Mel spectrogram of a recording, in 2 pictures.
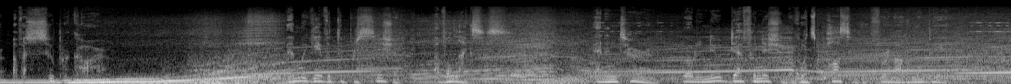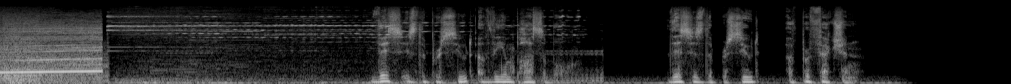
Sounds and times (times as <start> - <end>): Speech: 0.0 - 1.2, 2.8 - 5.1, 5.9 - 9.5, 13.8 - 16.2, 16.8 - 18.8.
